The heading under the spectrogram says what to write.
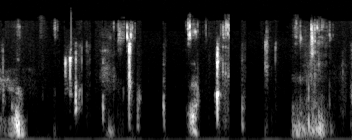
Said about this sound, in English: ASMR noises. No, I'm doing this. Slurping down.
